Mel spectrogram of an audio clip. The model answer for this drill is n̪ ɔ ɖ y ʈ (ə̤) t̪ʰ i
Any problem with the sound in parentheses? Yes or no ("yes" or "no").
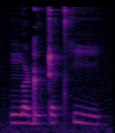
yes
